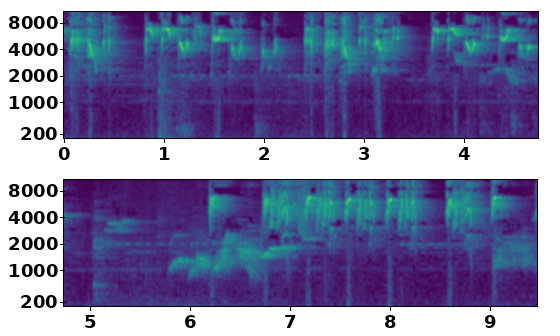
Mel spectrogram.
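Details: Cendet (long-tailed shrike) singing energetically: groups of high, scratchy chattering phrases, a pause, then lower, softer warbled notes building back into loud, harsh chatter.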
